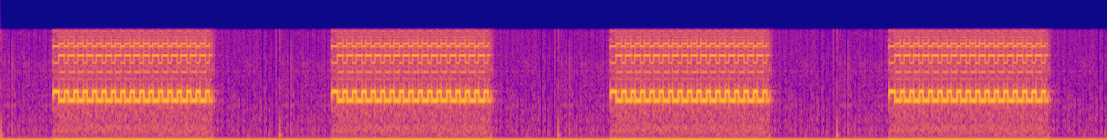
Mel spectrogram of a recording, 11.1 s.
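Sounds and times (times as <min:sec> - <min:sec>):
telephone: 0:00.6 - 0:02.2, 0:03.3 - 0:05.0, 0:06.1 - 0:07.8, 0:08.9 - 0:10.6.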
